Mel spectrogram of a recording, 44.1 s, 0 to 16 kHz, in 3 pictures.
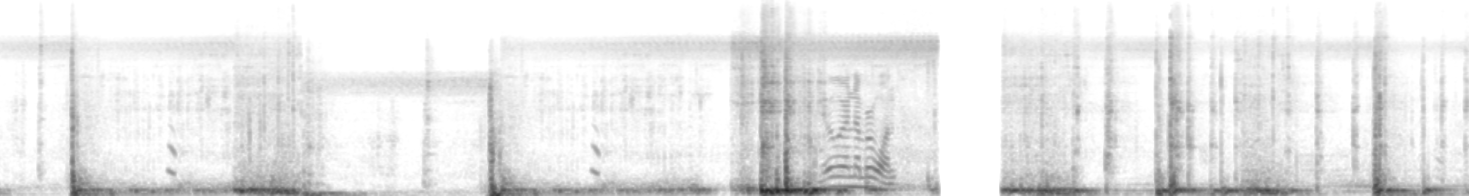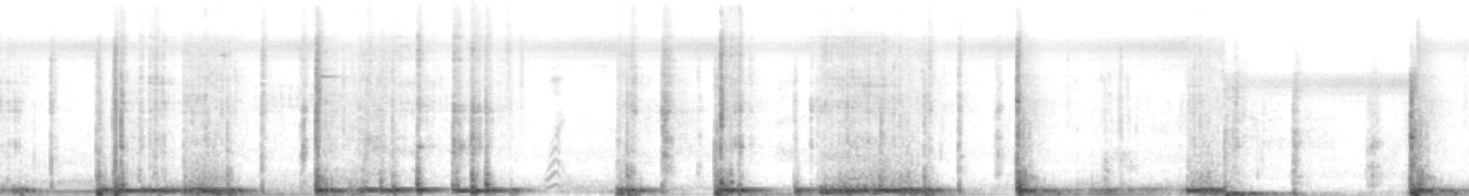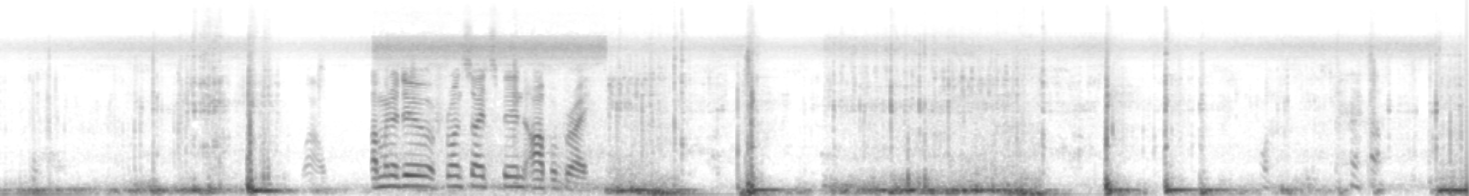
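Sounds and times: scooter landing clacks and knocks: 0.3 - 1.7, 4.9 - 5.9, 10.4 - 20.0, 20.8 - 27.8, 28.4 - 32.4, 35.6 - 42.0
scooter wheels rolling on concrete: 10.1 - 19.9, 20.9 - 27.0, 29.3 - 32.2, 33.2 - 44.0.

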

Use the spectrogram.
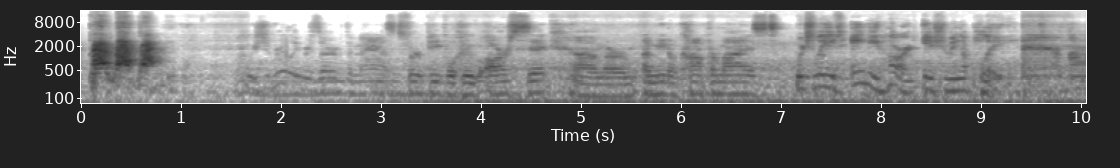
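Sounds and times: dog barking: 0.0 - 1.0.

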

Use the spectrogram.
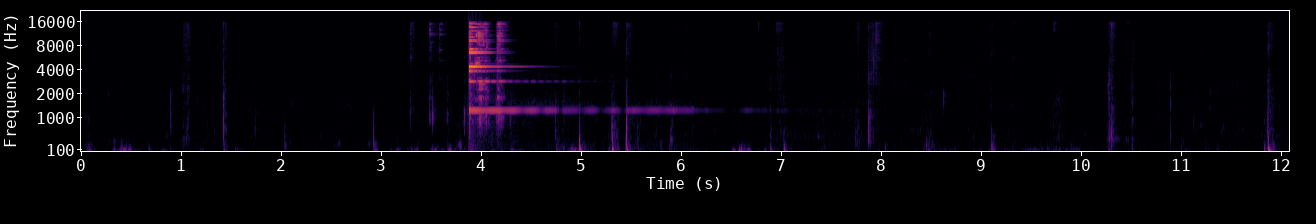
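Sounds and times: small bell ringing: 3.9 - 6.2.

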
